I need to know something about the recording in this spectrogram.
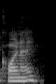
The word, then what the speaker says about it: quinine: Is that how you say it, quinine?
